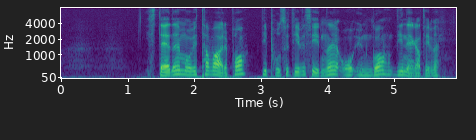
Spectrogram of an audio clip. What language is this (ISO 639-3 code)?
nor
